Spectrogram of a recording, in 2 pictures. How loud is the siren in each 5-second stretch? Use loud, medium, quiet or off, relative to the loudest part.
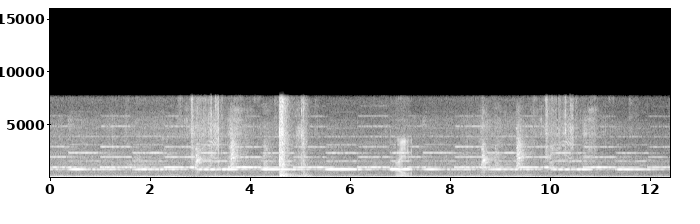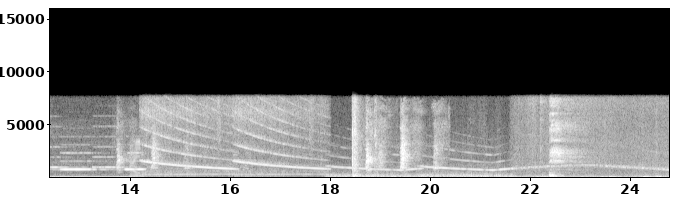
loud, loud, loud, medium, medium.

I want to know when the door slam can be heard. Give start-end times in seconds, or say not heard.
4.5-5.2, 18.4-19.1.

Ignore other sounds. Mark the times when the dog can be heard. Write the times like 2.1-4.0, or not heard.
2.8-4.5, 8.6-10.2, 13.7-15.3, 18.7-20.3.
